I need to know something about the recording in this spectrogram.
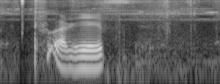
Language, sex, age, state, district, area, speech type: Dogri, male, 30-45, Jammu and Kashmir, Reasi, rural, spontaneous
